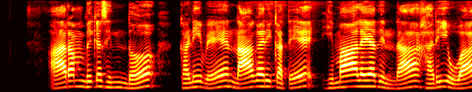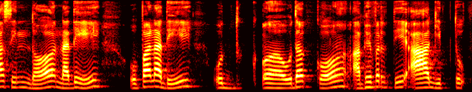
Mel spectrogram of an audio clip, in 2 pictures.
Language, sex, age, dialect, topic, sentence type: Kannada, male, 60-100, Central, agriculture, statement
